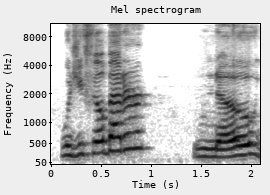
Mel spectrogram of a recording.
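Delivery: normal talking voice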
